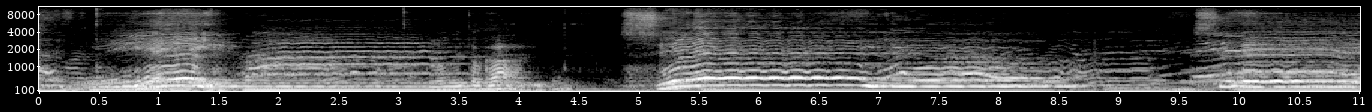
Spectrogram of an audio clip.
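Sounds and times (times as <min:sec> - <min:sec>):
guitar low sustained notes: 0:00.0 - 0:11.0
man singing wordless melody: 0:00.2 - 0:08.8, 0:09.4 - 0:11.0.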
